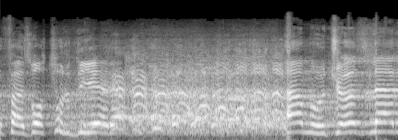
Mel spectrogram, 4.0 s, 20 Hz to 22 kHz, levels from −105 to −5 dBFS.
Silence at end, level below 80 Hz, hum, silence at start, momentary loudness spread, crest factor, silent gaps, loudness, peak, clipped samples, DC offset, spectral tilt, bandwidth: 0 s; -54 dBFS; none; 0 s; 3 LU; 14 dB; none; -13 LUFS; 0 dBFS; under 0.1%; under 0.1%; -2 dB/octave; 13.5 kHz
